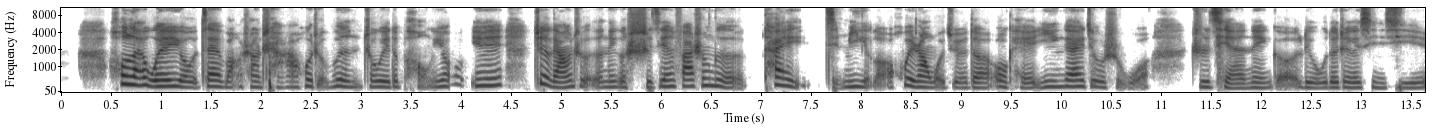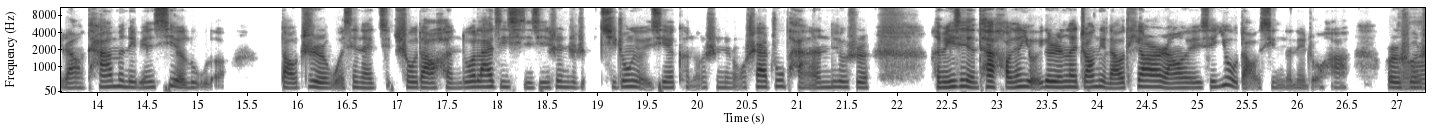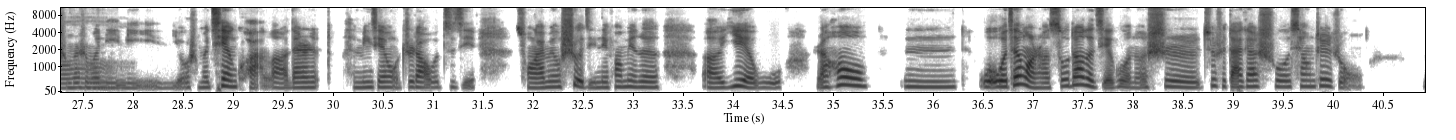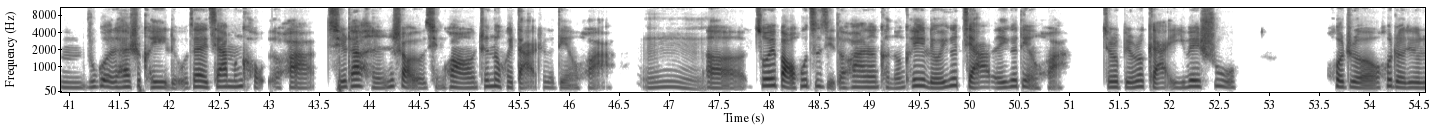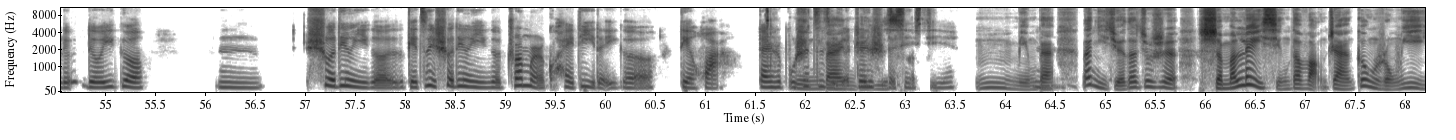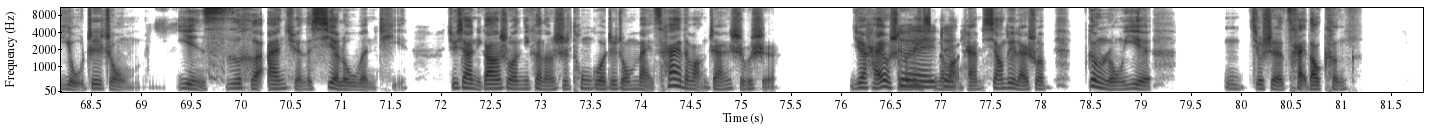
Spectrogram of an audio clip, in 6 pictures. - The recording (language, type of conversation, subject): Chinese, podcast, 我们该如何保护网络隐私和安全？
- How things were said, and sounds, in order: other background noise; lip smack; other noise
